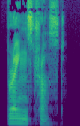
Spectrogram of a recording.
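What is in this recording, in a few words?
"brains trust", British English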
